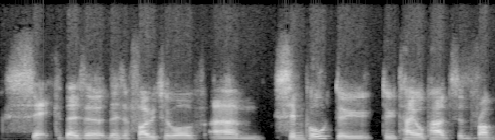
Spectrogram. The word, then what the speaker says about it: SYMPL: So it's spelt a bit weird. But Simple.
